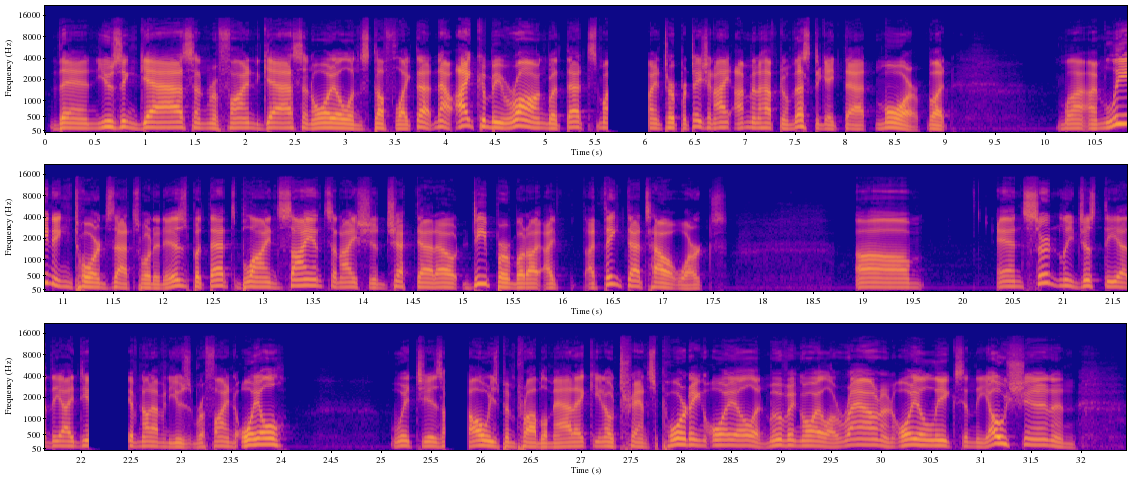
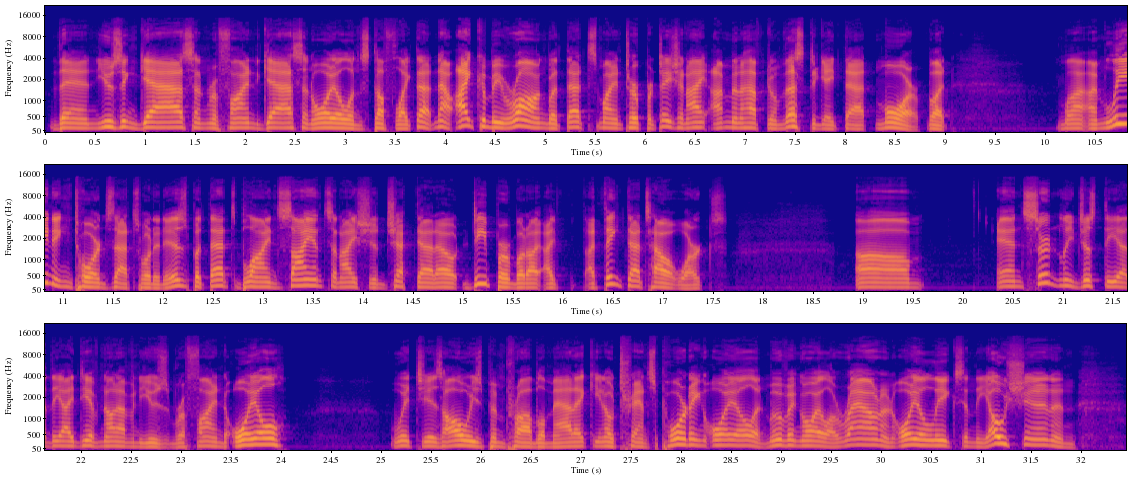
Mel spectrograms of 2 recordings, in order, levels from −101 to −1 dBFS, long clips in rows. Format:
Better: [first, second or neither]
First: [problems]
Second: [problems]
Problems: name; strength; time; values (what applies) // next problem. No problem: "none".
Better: second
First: audio freezing; at 5.5 s, at 22 s and at 26 s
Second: none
